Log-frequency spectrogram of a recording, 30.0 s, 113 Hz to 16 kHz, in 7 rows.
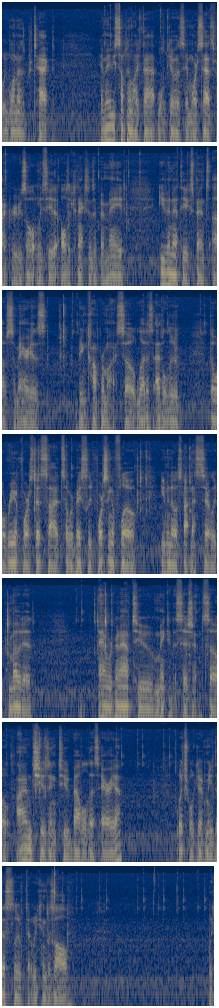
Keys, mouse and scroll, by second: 2.0 click, 2.7 shift+middle click, 3.2 shift+scroll down 2, 3.5-5.3 middle drag, 5.3 middle click, 6.4 scroll up 1, 6.7 shift+middle click, 7.0 scroll up 1, 8.0 click, 9.7 ctrl+r, 10.7 ctrl+click, 11.3 click, 12.5 shift+click, 13.4 j, 14.1 click, 14.8 ctrl+x, 15.6 ctrl+z, 16.4 2, 16.8 click, 17.2 1, 18.6 click, 18.9 g, 19.1 g, 19.6 click, 20.7 2, 20.8 click, 20.9 click, 21.5 shift+click, 22.1 ctrl+b, 23.7 click, 24.2 click, 24.7 shift+click, 25.9 ctrl+x, 26.6 1, 26.8 click, 27.2 shift+click.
